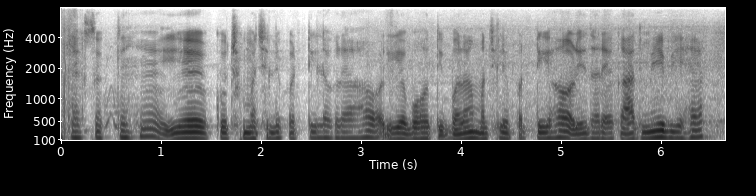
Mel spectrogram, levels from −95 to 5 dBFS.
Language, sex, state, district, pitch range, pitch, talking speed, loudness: Hindi, male, Bihar, Saharsa, 120-140 Hz, 130 Hz, 210 wpm, -18 LUFS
